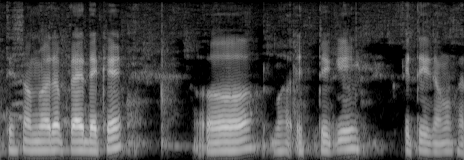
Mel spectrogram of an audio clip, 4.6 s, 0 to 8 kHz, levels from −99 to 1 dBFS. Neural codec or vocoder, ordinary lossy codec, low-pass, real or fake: codec, 16 kHz, 16 kbps, FreqCodec, larger model; none; none; fake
